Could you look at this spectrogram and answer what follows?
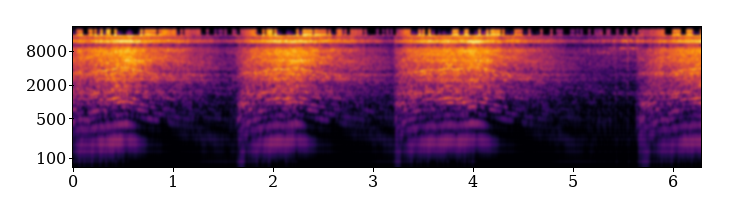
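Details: Husqvarna 445 chainsaw after cleaning and tune-up: the engine snaps up to high revs and falls back cleanly several times with no bog or stumble; it runs well, though the carburetor may need more adjusting as its diaphragm loosens.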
